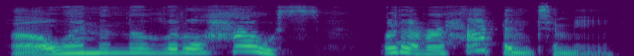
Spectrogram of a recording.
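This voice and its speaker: A man voicing a kindly, gently stern old witch woman in a storybook, questioning and instructing. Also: high voice, wildly swooping pitch, normal speed, no echo, muffled recording, voice pushed up, full character voice. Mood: bewildered.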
